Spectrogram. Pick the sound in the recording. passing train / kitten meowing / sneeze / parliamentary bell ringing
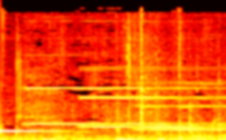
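parliamentary bell ringing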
